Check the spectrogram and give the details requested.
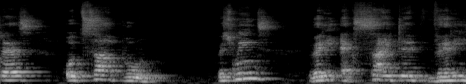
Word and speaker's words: उत्साहपूर्ण: Utsahpoon, which is pronounced as Utsahpoon, which means very excited, very lively.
